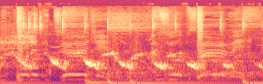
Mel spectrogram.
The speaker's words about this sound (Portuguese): Tá só uma ambulância aí, senhor.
